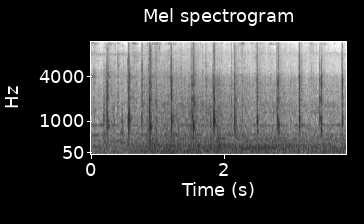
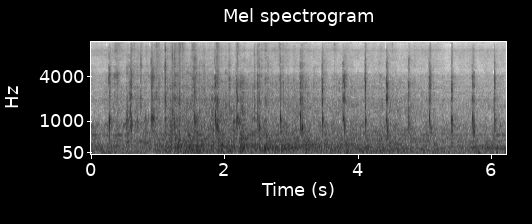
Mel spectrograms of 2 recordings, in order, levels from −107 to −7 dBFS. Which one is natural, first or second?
first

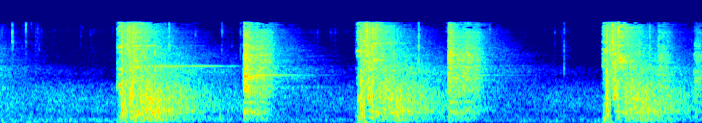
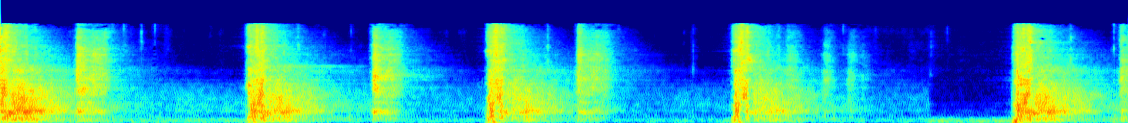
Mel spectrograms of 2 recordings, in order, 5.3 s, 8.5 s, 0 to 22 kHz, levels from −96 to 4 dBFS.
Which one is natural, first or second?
first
